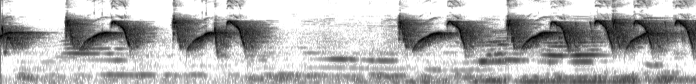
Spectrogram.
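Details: Fighting bar-winged prinia pouring out loud down-up slurred notes in paired bursts, a silent gap of about a second, then a rapid string of similar swoops over faint low rumble.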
